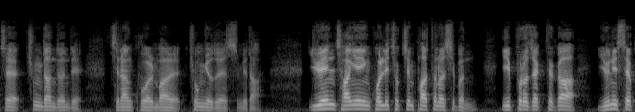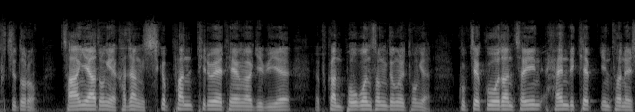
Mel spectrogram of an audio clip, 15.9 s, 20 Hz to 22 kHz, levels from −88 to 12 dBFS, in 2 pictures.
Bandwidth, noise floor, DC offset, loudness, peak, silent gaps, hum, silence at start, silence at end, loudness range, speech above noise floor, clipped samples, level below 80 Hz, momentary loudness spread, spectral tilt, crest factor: 11 kHz; -57 dBFS; under 0.1%; -28 LUFS; -6 dBFS; none; none; 0 s; 0 s; 4 LU; 28 dB; under 0.1%; -62 dBFS; 13 LU; -4.5 dB/octave; 22 dB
